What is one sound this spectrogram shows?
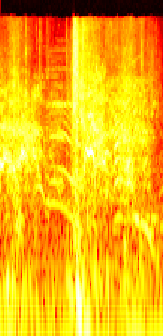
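A heavy blow thuds into a body.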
